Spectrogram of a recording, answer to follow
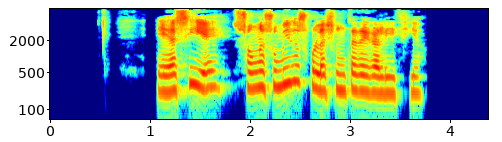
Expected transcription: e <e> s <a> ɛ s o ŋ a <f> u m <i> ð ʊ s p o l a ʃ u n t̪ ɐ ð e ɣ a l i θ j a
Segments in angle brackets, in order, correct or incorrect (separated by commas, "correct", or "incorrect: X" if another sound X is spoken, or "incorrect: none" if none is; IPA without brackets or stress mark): incorrect: a, incorrect: i, incorrect: s, correct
